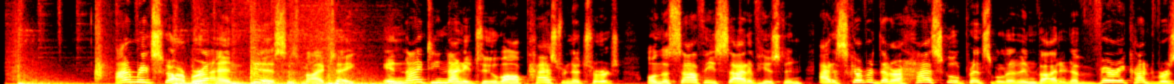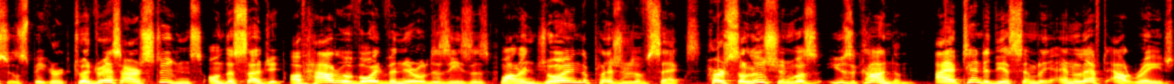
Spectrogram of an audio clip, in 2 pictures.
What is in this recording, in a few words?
Radio Spot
